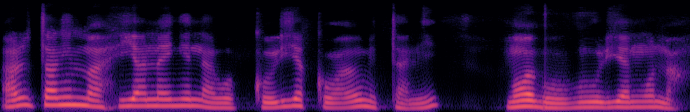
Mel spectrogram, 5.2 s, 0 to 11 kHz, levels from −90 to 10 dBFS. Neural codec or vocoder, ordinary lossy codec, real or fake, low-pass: codec, 24 kHz, 0.9 kbps, WavTokenizer, large speech release; none; fake; 9.9 kHz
